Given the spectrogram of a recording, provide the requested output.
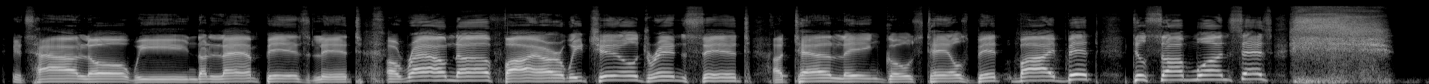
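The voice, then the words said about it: Deep singing voice. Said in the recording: “I'm going to do a deep voice”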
